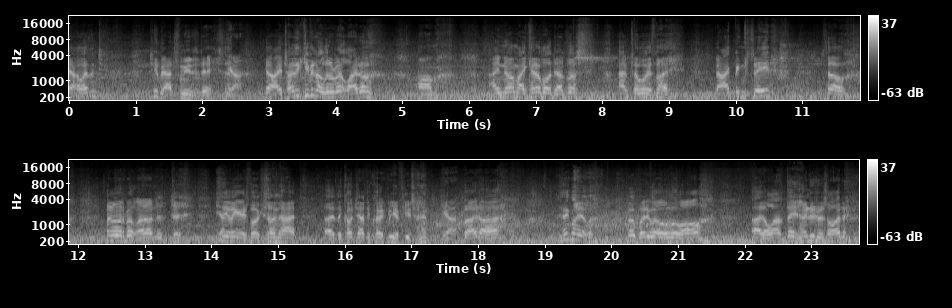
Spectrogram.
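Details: Adult male adaptive athlete with cerebral palsy from brain damage after lack of oxygen at birth when his heart stopped; speech is among his biggest challenges alongside balance and coordination; dysarthria (cerebral palsy).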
